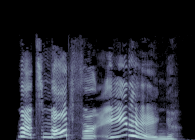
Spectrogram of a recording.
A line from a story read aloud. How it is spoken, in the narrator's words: shrieked Salandra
